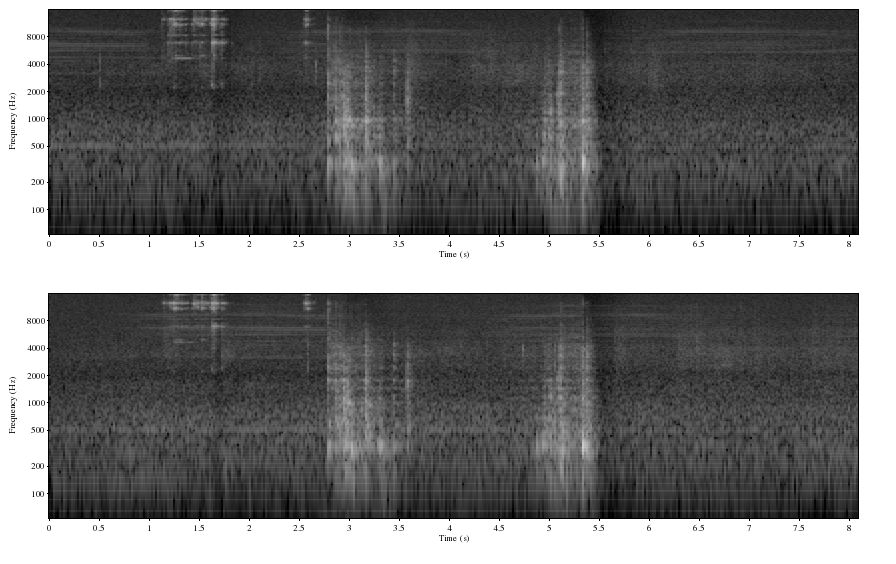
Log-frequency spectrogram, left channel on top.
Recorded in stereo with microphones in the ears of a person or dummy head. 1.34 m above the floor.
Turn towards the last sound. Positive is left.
turn(degrees=25)  # may be behind; listen again after turning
